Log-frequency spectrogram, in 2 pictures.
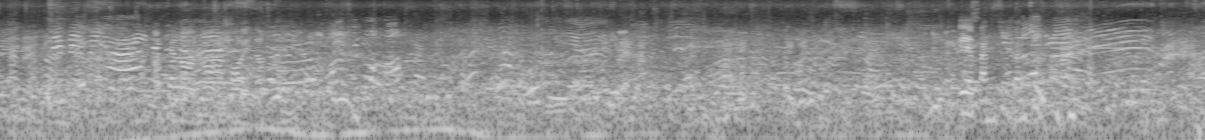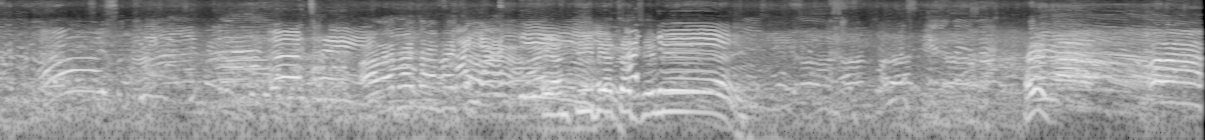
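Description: A large crowd chatters and calls out nearby.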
